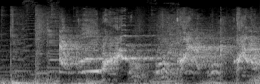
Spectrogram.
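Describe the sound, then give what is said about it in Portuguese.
Dogs bark and yip in a steady run of high-pitched, overlapping calls, fairly loud, with no talking over them. “Eu acompanho, é bom, é bom se prepara porque vem os cachorros aí.”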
